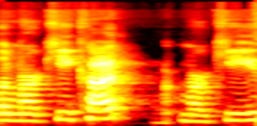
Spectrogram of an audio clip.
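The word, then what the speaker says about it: marquise: This is called a marquee cut. Marquee. Some people pronounce it with the ISE or with the, I usually don't, but personal is like tomato.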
